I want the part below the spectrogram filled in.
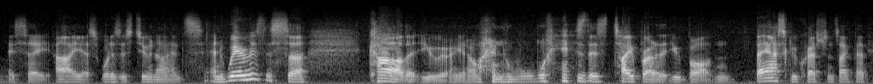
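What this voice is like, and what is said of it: Hard-to-place, slightly British-sounding accent. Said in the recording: “Theroux's accent, by the way, is hard to define. It sounds a little British, but not exactly. ... So I think I probably have a West Indian accent.”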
